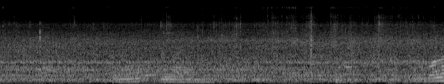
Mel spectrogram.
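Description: Plastic packaging crinkling and rustling as bundles of plastic-wrapped phone back covers are handled and sorted, with a few small clicks.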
